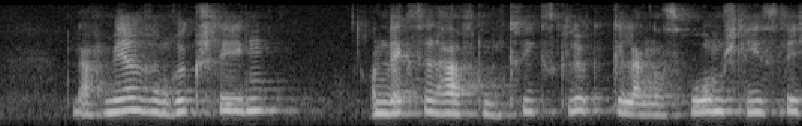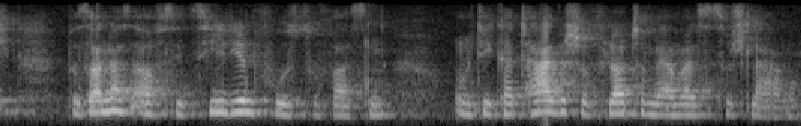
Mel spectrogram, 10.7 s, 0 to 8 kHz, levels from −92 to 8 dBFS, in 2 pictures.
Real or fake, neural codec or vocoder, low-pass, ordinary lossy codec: fake; vocoder, 22.05 kHz, 80 mel bands, WaveNeXt; 7.2 kHz; none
